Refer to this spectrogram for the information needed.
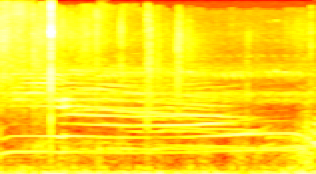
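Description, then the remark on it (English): A human voice imitates a cat within a sung song about animals, drawing out a single long, sung meow that holds a steady pitch and dips slightly at the end, clear. “and the duck went quack quack quack quack quack quack and the cat went meow”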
